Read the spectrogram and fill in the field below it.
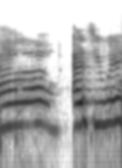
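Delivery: high, delighted swoon. Real, not acted. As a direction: melt at the words. Swooning at the quote.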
